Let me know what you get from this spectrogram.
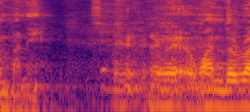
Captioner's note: laughing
